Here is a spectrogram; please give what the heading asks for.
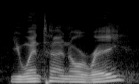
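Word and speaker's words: Uintah and Ouray: enrolled member of the Northern New tribes it's pronounced Uinta Norway so just kind of clarify that and thank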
